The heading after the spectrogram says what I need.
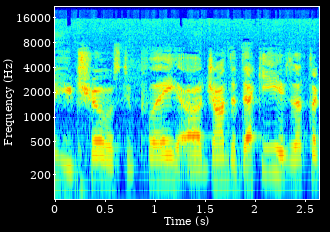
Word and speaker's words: Dedeke: I gotta say, the actor you chose to play John Dedeke, is that the correct pronunciation? Dedeke.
